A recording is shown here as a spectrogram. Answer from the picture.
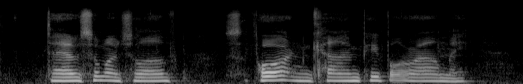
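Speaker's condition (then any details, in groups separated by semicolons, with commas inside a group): Parkinson's disease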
